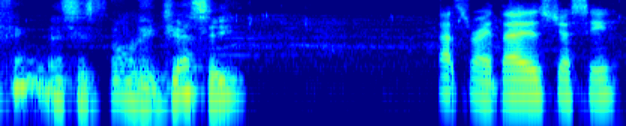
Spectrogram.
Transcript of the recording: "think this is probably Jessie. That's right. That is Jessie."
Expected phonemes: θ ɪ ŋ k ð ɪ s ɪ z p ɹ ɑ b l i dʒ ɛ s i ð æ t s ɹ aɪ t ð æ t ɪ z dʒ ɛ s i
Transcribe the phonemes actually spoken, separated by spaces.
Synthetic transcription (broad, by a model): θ ɪ ŋ k ð ɪ s ɪ z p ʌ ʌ l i dʒ ɛ s i ð æ t s ɹ aɪ t ð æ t ɪ z dʒ ɛ s i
